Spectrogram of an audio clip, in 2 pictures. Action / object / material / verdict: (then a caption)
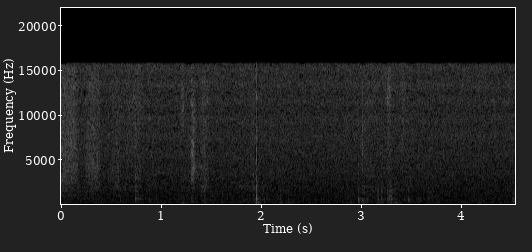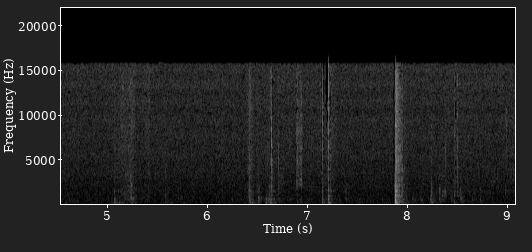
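scrape / small aluminium tin / aluminium / none. Long red nails scratch and rub the sides of a small, closed, hollow hinged aluminium cough drop tin, then turn it over. Quiet, dry scratching is broken by about eight short, sharp clicks and taps, the loudest one near the end.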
